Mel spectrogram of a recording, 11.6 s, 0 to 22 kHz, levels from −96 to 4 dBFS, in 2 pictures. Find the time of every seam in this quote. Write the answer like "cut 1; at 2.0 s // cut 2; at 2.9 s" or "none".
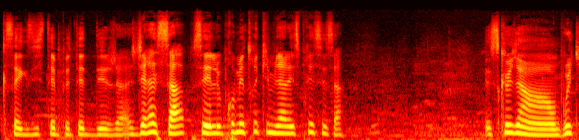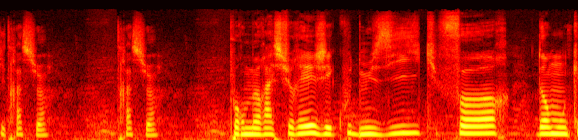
cut 1; at 6.9 s // cut 2; at 9.4 s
